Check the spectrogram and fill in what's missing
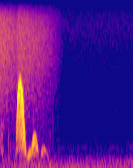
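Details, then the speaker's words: Normal triphasic arterial Doppler signal from the foot during a diabetic-foot study with a Huntleigh Dopplex handheld Doppler, probe facing the heart: a pulsatile whoosh with a strong first swish and two fainter swishes, as in a normal healthy person. "you'll notice that it has a typical phasic characteristic now in a normal healthy person the arterial signal is said to be Tri or basic which means it has either three distinct beats or two distinct beats"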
